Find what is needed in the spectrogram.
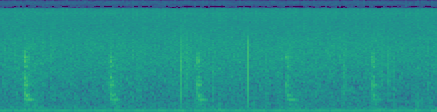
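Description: A clock ticking steadily, a little faster than once a second, each tick with a short ringing note, over a steady low hum.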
